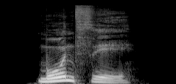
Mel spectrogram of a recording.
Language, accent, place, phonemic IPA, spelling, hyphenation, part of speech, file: German, Germany, Berlin, /ˈmoːntˌzeː/, Mondsee, Mond‧see, proper noun, De-Mondsee.ogg
- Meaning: a municipality and lake in Upper Austria, Austria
